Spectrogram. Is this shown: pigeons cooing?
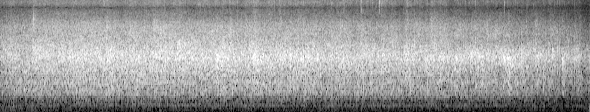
no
